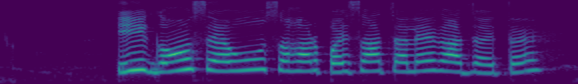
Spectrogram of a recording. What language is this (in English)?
Magahi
